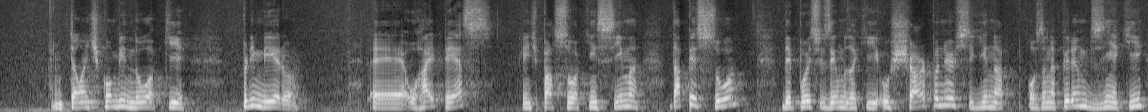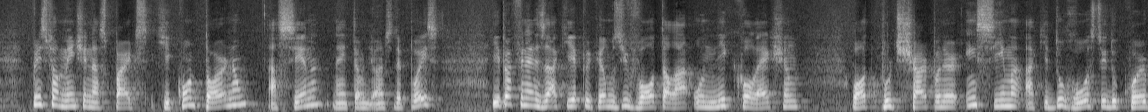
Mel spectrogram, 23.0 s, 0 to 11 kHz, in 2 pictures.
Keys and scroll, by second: 20.3 space, 22.0 super+=.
